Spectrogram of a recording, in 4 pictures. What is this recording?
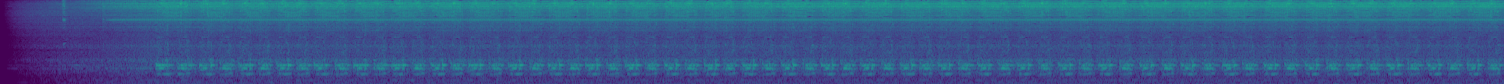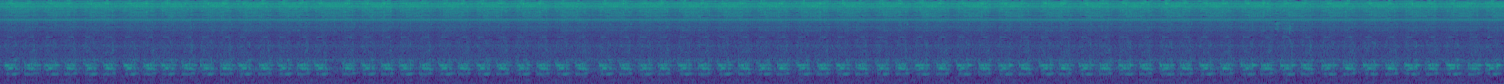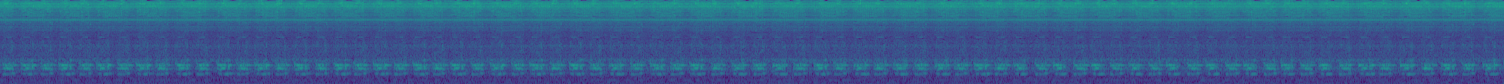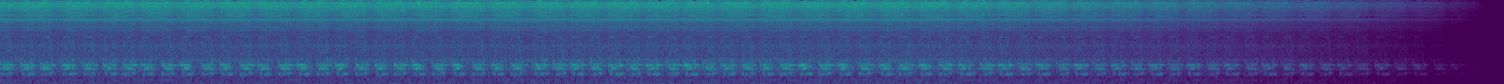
Computer - Desktop - CD - Search
CD drive on computer struggles to read CD data. Tracking mechanism can be heard constantly moving backwards and forwards.
cd-head, cdrom, cd-rom, cd, pc, cd-search, desktop, computer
